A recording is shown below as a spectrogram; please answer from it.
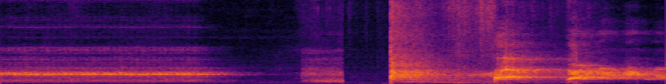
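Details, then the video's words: Chihuahuas Jacques, Isabelle and Rachelle at play against a snoring bear: a steady tonal hum fades out, a short quiet gap follows, then a burst of three shrill, rough barks in quick succession. "Chihuahua vs snoring bear"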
